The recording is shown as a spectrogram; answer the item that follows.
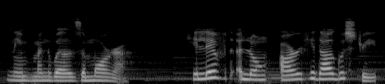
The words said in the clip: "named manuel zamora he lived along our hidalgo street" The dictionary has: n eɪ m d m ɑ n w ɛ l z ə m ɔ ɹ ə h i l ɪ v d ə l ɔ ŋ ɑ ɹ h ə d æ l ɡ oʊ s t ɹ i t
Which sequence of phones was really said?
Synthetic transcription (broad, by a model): n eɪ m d m ɑ n w ɛ l z ə m ɔ ɹ ə h i l ɪ v d ə l ɔ ŋ ɑ ɹ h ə d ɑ l ɡ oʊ s t ɹ i t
